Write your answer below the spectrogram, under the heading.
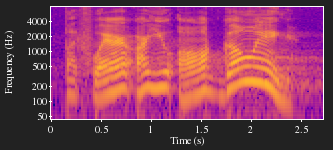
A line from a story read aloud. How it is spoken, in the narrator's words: Little Kitten cried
